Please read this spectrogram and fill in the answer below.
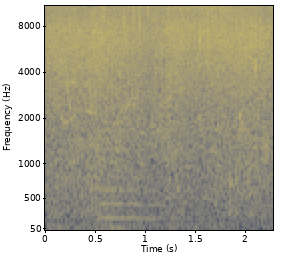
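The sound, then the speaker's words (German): Flowers in a garden being watered: a faint, steady splashing hiss of falling water, even and unbroken throughout. “Tante Carla gießt euch jetzt erstmal ordentlich.”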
